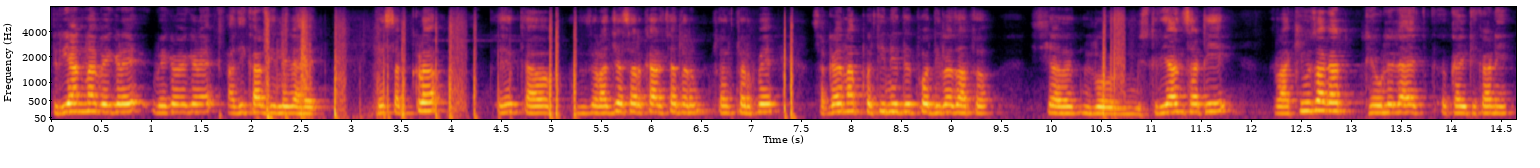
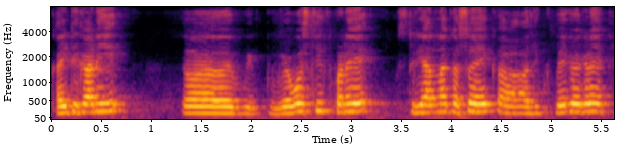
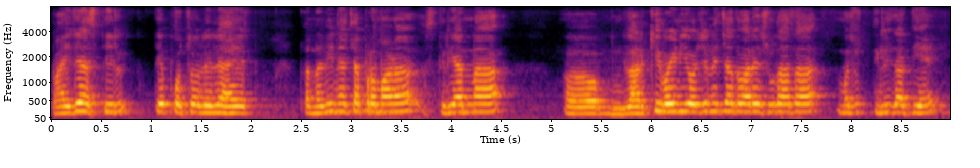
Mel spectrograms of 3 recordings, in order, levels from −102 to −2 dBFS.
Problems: none marked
